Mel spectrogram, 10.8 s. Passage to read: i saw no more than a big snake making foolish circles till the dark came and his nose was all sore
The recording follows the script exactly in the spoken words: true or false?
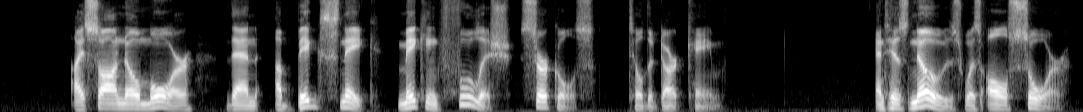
true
